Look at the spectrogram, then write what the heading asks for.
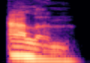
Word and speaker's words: Alen: vagar marksmen and beside alen pronounced Allen the companion that Peter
